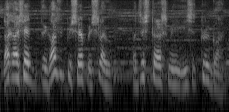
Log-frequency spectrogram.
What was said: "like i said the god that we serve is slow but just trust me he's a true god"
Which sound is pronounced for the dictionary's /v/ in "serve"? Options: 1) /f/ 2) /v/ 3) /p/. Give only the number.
3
